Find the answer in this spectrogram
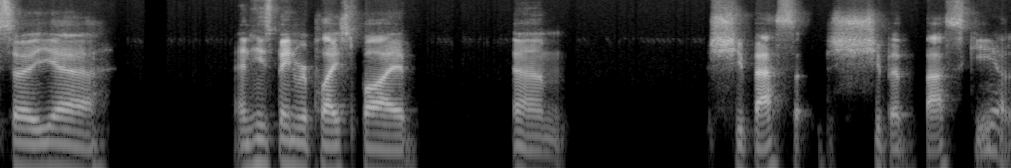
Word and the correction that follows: Shibasaki: I believe the name is pronounced Shibasaki.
